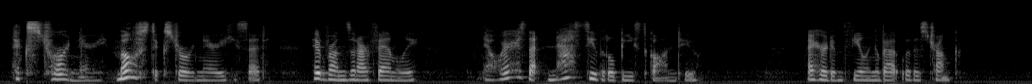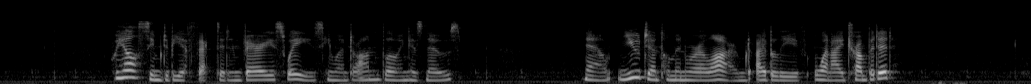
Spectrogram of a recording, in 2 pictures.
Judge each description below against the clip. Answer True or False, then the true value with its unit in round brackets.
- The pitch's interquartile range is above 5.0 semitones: False (2.9 semitones)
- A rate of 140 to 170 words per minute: True (150 wpm)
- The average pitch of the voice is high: True (200 Hz)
